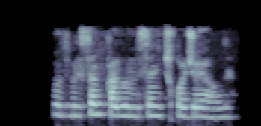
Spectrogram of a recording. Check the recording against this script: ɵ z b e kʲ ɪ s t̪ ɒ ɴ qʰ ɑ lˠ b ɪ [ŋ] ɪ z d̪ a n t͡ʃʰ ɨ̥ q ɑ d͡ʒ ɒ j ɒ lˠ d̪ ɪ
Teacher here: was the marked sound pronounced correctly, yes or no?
no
